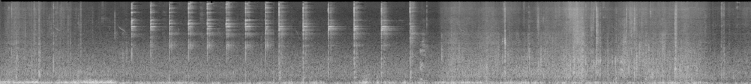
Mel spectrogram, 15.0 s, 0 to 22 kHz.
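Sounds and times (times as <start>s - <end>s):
hammer striking metal tent peg: 2.6s - 8.6s.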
